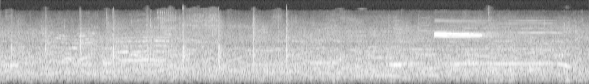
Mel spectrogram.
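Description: Stadium crowd murmur: many spectators in the stands chattering at a moderate, steady level, with a brief high-pitched tone a little after three seconds in.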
